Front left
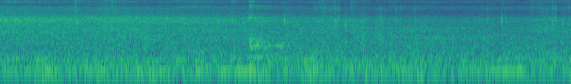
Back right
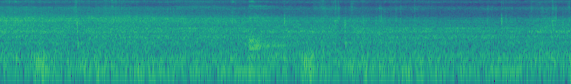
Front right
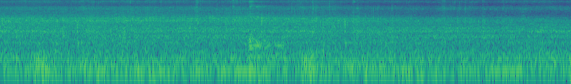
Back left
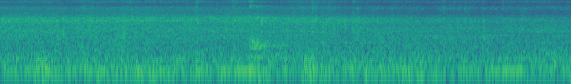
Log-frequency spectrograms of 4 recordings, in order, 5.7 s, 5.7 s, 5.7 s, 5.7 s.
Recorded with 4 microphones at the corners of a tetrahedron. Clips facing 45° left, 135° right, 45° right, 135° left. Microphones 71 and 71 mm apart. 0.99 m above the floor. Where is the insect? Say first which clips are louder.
Back right 2 dB, front right 2 dB; 95° right, 0.8 m.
